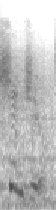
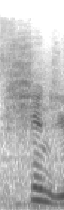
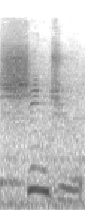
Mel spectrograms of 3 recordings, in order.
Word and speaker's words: Shinju: we're here on business shinji what's that mean don't all japanese names have a meaning it is shinju and it means a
